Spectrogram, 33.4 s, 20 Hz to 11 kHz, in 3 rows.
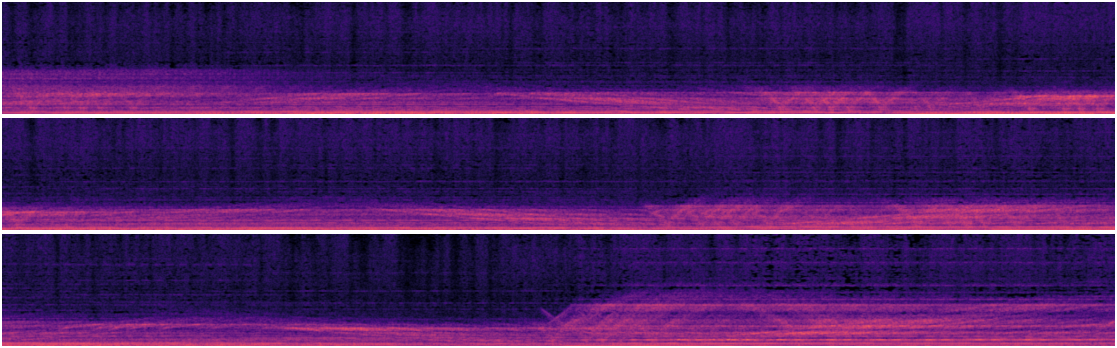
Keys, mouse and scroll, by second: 2.1 click, 3.0 click, 8.7 right click, 9.7 click, 12.9 right click, 14.7 r, 15.0 click, 16.1 click, 17.4 click, 22.3 right click, 23.4 click.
